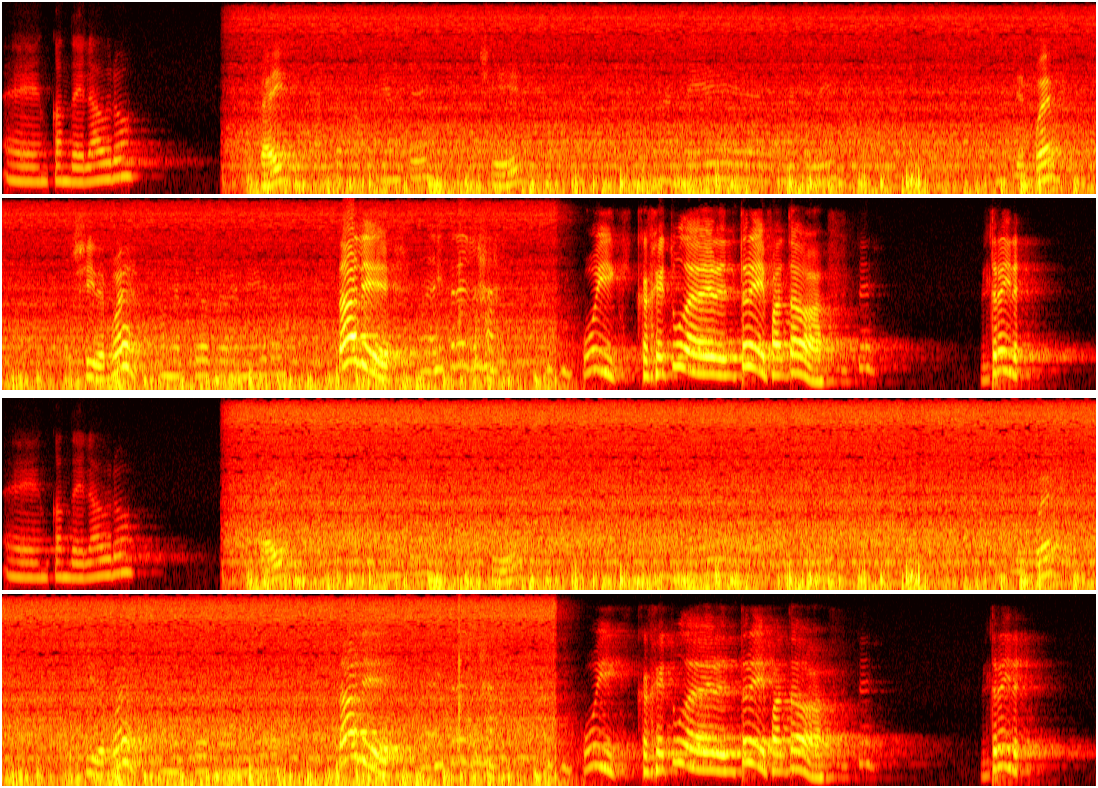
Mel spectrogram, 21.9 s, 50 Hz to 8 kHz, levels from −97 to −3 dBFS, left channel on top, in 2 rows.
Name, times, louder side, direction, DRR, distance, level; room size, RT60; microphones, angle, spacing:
voice 1, 0.0-1.3 3.1-4.3 6.4-8.4 9.9-10.6 12.5-13.8 15.1-16.0 16.3-16.6 19.5-19.7, left 2 dB, 15° left, 11 dB, 0.4 m, -37 dB
sound 1, 2.2-16.5, right 3 dB, 45° right, 0.9 m, -31 dB
voice 2, 4.9-5.2 9.3-9.4 10.1-10.5 11.5-12.3 14.3-15.0 16.8-19.3 20.7-21.1, left 4 dB, 85° left, 9 dB, 1.2 m, -24 dB
20.0 x 18.0 x 3.9 m, 1.4 s
head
